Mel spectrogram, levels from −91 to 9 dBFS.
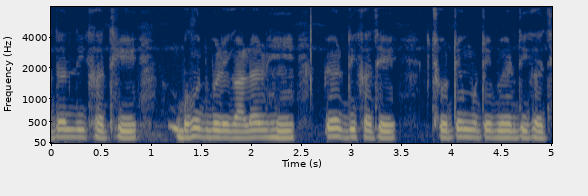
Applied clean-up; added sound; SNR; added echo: none; none; none; none.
